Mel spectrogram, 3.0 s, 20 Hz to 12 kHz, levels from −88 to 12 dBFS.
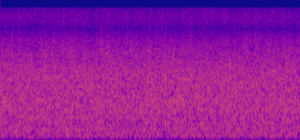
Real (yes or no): yes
